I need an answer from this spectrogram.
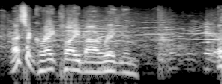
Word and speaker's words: Rigdon: That's a great play by Rigdon. Did I say his name right? Rigdon McCall, yeah.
